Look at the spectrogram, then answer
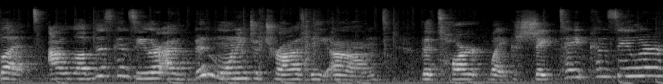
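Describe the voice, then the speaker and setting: Amid noticeable background noise and audible room echo, a woman projects a raised voice at a fairly slow pace, her high pitch moving in very wide swings. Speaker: beauty vlogger. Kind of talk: makeup tutorial with chit chat. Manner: casual, filler-heavy.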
